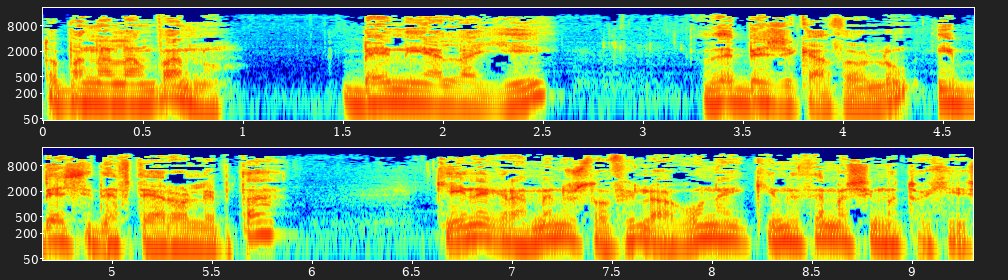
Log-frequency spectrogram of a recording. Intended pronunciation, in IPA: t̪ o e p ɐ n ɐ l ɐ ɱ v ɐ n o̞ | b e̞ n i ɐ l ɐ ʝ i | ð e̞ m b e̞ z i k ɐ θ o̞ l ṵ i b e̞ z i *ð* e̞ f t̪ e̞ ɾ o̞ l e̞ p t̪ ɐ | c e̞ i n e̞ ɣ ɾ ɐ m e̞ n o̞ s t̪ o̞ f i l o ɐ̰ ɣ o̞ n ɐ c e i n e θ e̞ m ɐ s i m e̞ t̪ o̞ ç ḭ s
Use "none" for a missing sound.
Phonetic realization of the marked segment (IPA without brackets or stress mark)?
ð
